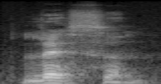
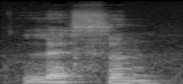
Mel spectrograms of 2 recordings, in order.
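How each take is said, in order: First: The pitch steps down on the word. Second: The pitch steps up on the word. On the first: "step down instead of fall" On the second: "appear to step up"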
